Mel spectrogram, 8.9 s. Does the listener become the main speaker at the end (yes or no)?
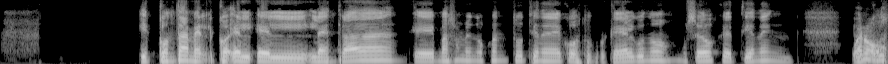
no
